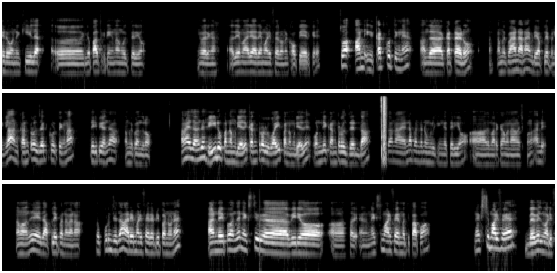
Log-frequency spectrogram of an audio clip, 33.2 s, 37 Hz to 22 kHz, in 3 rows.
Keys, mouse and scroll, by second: 1.7 click, 2.4 click, 2.8 click, 3.1 click, 5.1 click, 5.5 click, 7.5 click, 8.5 click, 9.6 click, 10.7-11.8 scroll up 7, 12.4 ctrl+z, 16.8 ctrl+y, 18.0 ctrl+z, 21.9 click, 23.6 click, 31.2 click.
